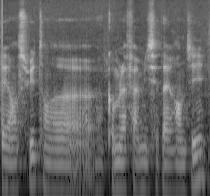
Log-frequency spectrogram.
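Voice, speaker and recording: A man speaks haltingly in a documentary interview, his voice low and flat. A faint hum runs behind him. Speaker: resident.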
